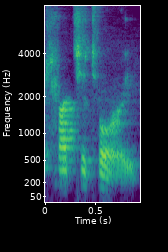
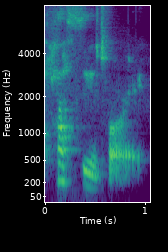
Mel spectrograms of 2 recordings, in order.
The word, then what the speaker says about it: Cacciatore: Some people say Cacciatore, but I like Cacciatore. Okay, I can. I may introduce myself that way in the future. Cacciatore.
